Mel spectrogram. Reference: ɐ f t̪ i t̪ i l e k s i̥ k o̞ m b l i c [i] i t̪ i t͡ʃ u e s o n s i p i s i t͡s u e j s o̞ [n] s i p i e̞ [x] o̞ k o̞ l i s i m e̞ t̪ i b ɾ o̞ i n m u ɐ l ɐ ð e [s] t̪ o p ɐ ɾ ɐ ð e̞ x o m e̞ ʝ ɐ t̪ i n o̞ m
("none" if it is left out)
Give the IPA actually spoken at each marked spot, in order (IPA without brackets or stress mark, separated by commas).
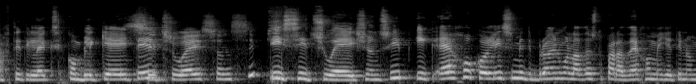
e, n, x, s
